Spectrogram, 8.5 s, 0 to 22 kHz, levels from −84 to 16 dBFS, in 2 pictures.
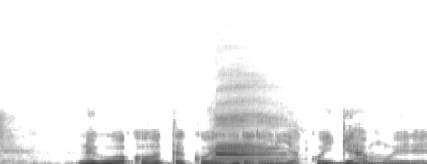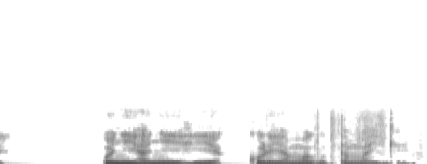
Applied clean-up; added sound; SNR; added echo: classical method spectral subtraction.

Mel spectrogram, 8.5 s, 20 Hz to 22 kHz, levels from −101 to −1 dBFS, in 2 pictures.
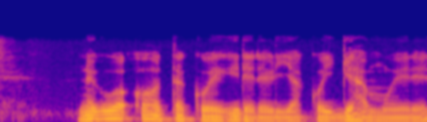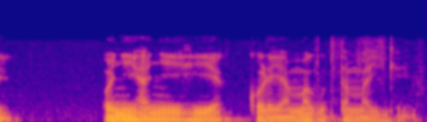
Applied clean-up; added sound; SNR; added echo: none; none; none; none.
